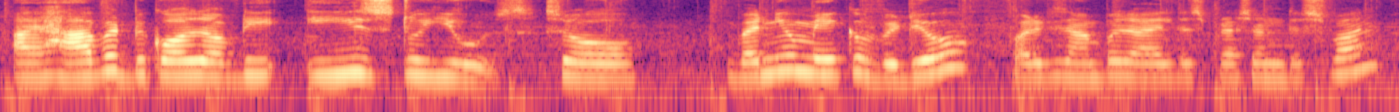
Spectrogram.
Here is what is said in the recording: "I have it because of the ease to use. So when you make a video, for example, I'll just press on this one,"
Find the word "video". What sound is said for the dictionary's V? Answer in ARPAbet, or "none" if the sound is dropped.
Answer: V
